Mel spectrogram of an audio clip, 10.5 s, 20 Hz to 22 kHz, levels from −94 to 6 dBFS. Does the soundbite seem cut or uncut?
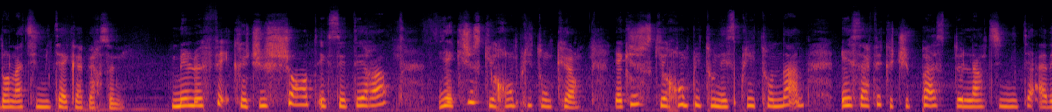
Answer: cut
